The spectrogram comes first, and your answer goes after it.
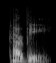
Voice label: "curvy", American

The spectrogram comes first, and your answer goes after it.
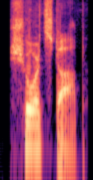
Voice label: "shortstop", American

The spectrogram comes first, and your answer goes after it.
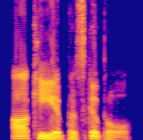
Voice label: "archiepiscopal", British

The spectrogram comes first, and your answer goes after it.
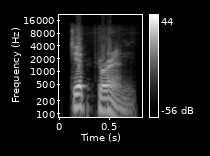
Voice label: "dipteran", American

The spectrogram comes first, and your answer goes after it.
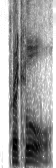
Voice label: "precool", American

